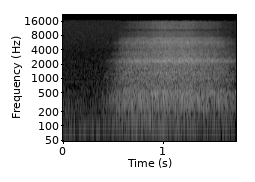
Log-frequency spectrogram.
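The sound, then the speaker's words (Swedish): A single deep, slow inhale during a guided breathing exercise, building into a steady airy rush that holds for over a second; no one speaks. “Ta ett djupt andetag in.”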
